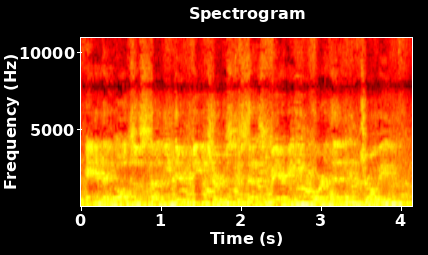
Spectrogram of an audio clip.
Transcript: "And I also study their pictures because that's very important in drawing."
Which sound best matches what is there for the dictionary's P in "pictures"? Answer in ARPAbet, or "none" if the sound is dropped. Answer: F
